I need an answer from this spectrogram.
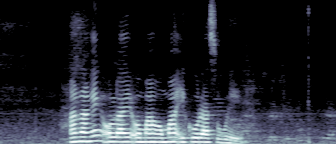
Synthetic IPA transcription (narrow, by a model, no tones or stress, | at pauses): ʔanaŋɪŋolaeʔomahomahikuɾasuwe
